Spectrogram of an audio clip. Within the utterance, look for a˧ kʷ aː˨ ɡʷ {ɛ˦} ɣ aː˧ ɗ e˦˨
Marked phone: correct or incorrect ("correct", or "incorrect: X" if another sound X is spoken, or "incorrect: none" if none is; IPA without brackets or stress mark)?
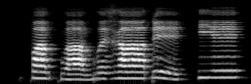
incorrect: ɛ˧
